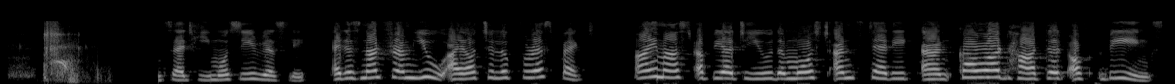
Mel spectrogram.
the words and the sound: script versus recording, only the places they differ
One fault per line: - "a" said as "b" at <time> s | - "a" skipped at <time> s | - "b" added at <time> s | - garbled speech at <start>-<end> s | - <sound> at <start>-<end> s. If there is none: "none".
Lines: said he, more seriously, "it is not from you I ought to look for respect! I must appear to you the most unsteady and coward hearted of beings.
- cough at 0.1-1.1 s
